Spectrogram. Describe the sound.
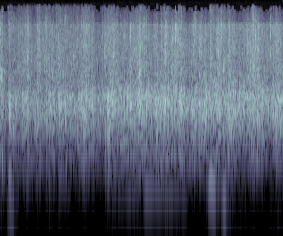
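An audience claps in sustained applause to welcome a panel at a live event, a dense, even patter of many hands that holds steady throughout.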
